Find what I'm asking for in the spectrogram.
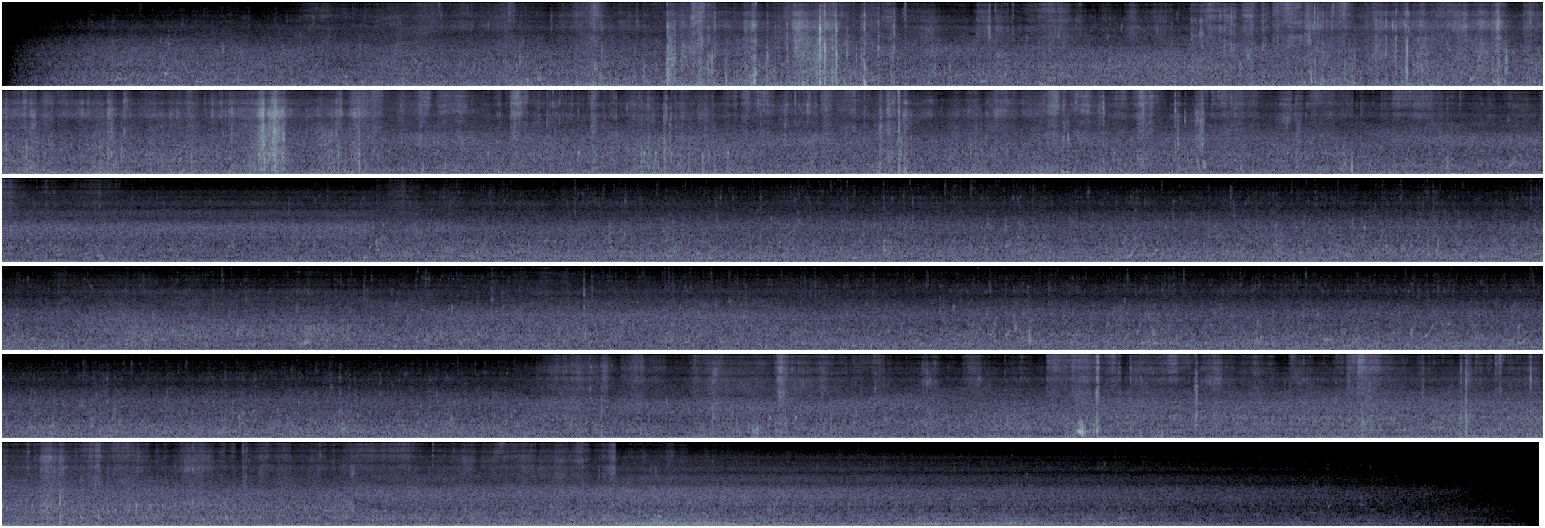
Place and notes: au bord de l'eau - Cornimont, France
Mon village et l'artiste // PNR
